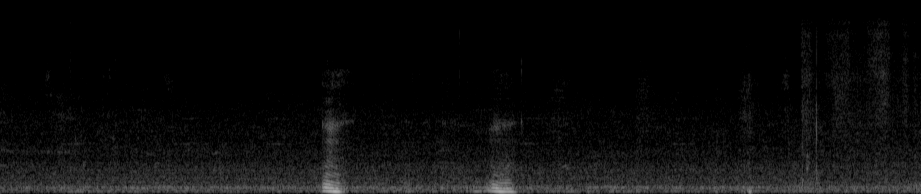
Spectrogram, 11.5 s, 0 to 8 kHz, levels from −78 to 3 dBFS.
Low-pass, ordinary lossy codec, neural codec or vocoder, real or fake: 7.2 kHz; none; none; real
